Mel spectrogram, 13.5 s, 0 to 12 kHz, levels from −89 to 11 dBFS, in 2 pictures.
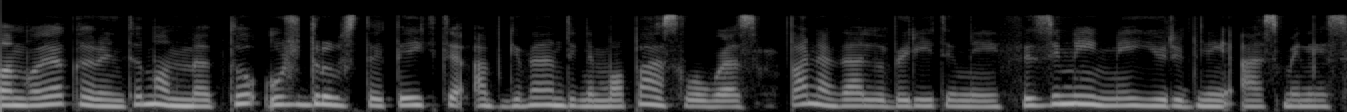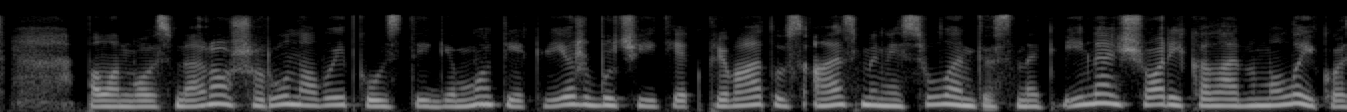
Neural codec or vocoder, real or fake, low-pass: codec, 16 kHz, 2 kbps, X-Codec, HuBERT features, trained on balanced general audio; fake; 7.2 kHz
